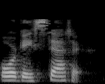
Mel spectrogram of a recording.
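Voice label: "orgiastic", English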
